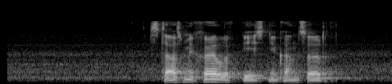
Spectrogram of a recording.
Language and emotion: Russian, neutral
